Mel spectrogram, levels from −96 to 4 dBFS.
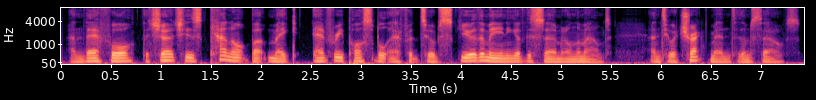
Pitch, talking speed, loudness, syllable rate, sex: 110 Hz, 210 wpm, -19 LUFS, 6.5 syllables/s, male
